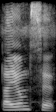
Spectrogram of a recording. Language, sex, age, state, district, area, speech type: Santali, female, 18-30, West Bengal, Birbhum, rural, read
